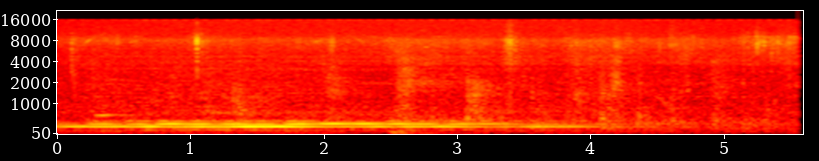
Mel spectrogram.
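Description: A marimba plays a few soft, ringing notes that slowly fade away.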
